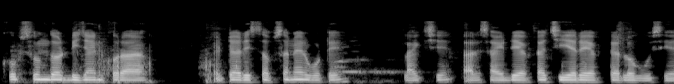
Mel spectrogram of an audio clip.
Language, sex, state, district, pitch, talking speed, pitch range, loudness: Bengali, male, West Bengal, Malda, 105 Hz, 140 wpm, 100-110 Hz, -18 LUFS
